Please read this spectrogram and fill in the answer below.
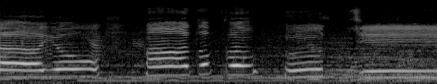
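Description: A young child singing a melody in short phrases with a few held notes, over background music.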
